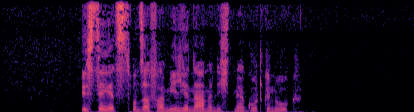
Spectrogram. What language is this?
German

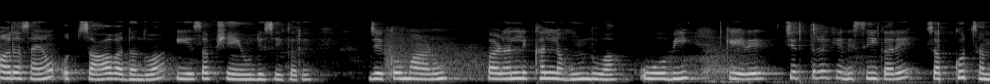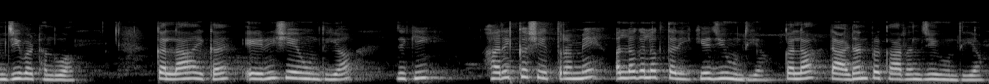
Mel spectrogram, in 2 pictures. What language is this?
Sindhi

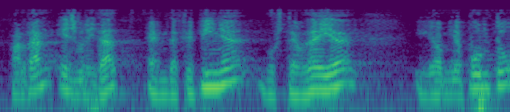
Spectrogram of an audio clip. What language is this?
Catalan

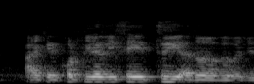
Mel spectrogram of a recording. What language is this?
English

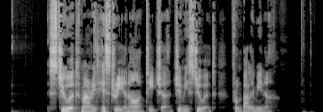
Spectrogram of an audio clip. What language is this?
English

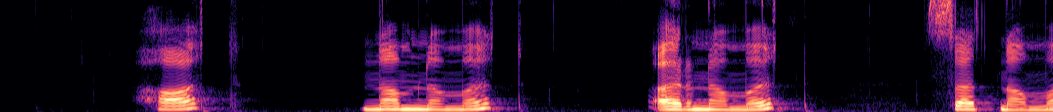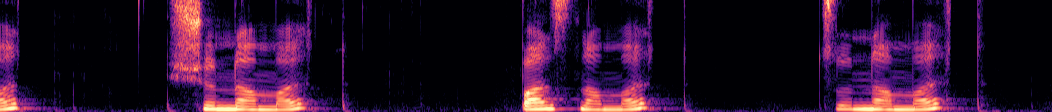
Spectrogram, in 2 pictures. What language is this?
Kashmiri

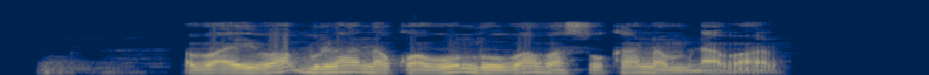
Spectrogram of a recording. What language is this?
Taita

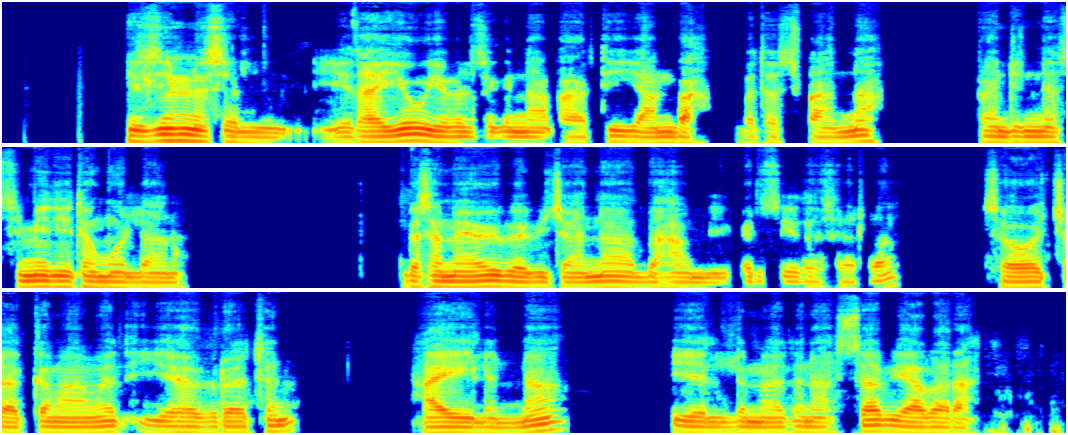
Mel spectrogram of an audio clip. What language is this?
Amharic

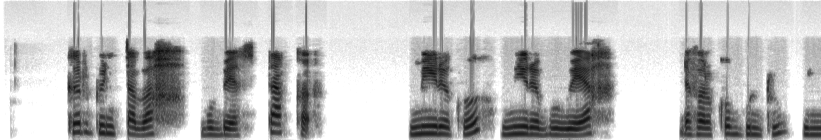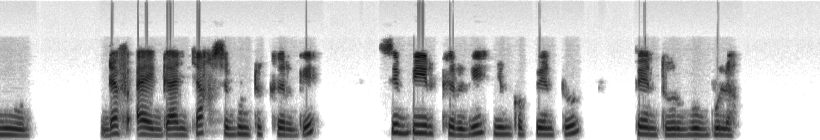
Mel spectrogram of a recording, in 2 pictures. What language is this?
Wolof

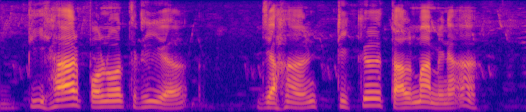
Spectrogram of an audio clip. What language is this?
Santali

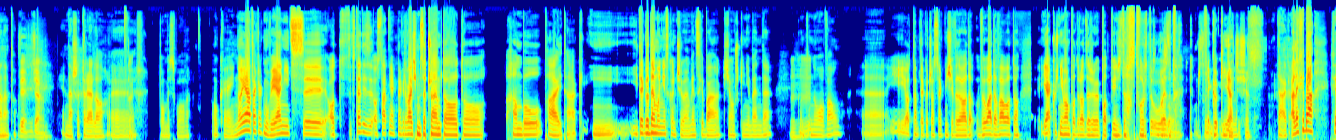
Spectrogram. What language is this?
Polish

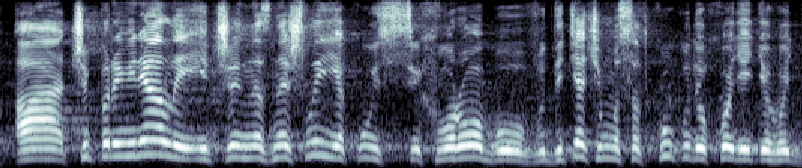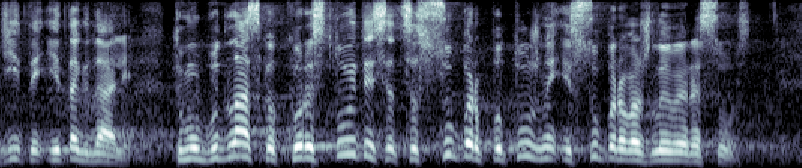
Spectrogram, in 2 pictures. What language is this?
Ukrainian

